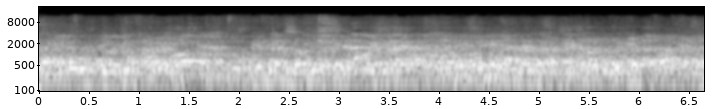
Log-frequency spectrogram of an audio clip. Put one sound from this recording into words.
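Many men and women chatter loudly all around.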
